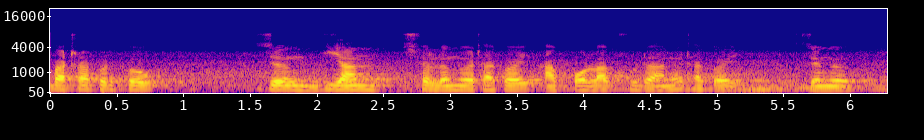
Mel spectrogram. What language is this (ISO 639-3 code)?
brx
